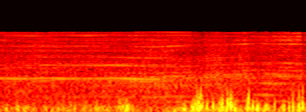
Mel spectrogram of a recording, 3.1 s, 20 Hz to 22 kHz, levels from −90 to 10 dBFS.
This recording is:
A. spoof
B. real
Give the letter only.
B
